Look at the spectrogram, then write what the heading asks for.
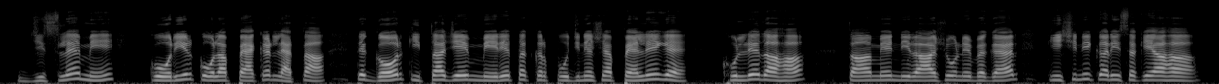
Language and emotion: Dogri, sad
